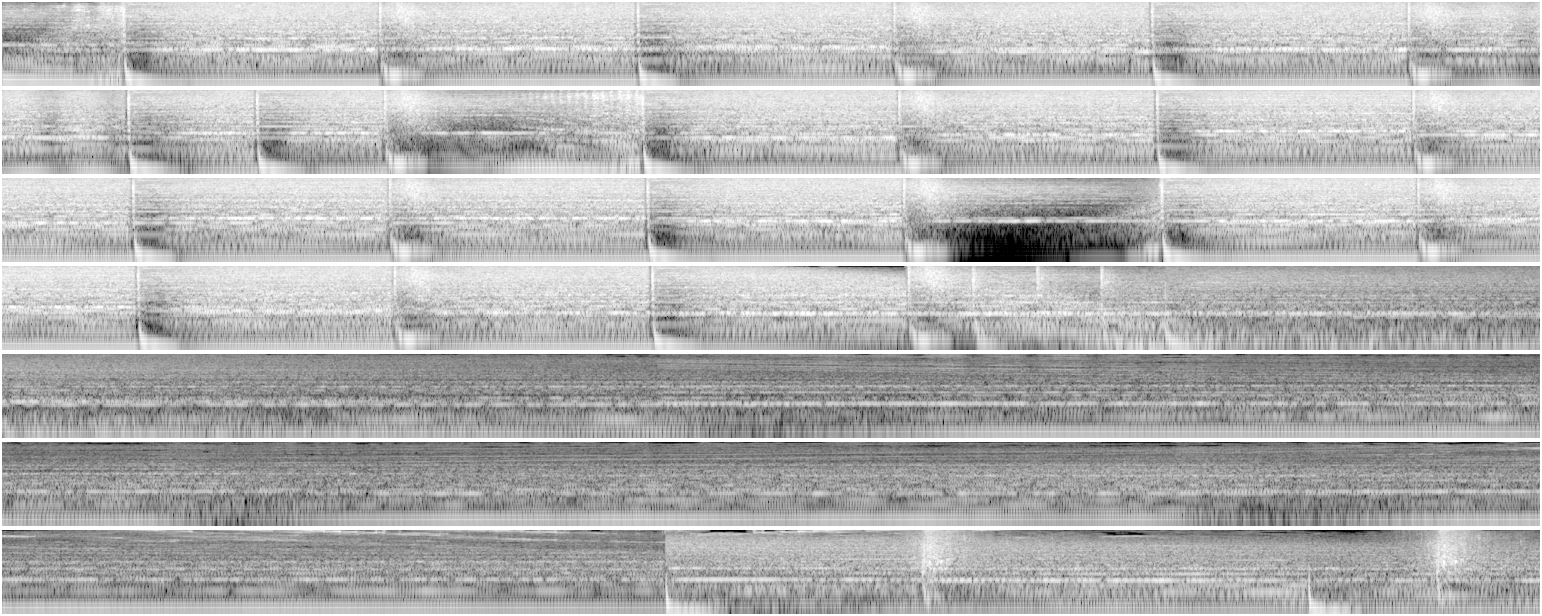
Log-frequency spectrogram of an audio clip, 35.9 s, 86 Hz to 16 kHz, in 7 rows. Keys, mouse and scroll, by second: 1.2 click, 2.5 space, 4.6 click.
